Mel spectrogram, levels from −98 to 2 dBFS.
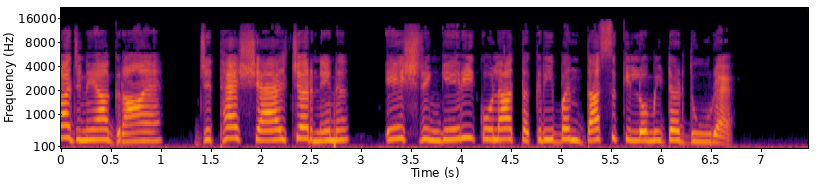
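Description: At 2.74 s a single loud pop lands on the speech and is gone by 2.76 s, peaking about 10 dB above it. It is most likely a voltage spike, from a plug, switch, static discharge or driver glitch, added into the signal chain and shaped into a brief pulse by the circuitry after it. Unlike a dropout or an edit click, the speech carries on uninterrupted beneath the thump. Nothing is lost, only something is added on top.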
